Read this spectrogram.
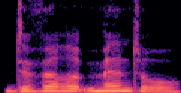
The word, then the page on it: developmental: British English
